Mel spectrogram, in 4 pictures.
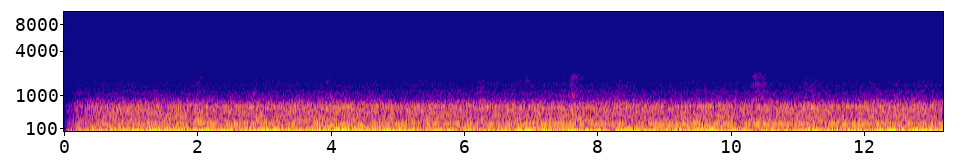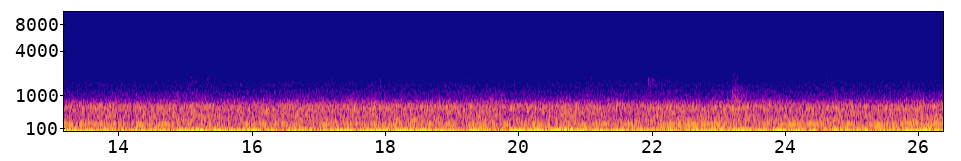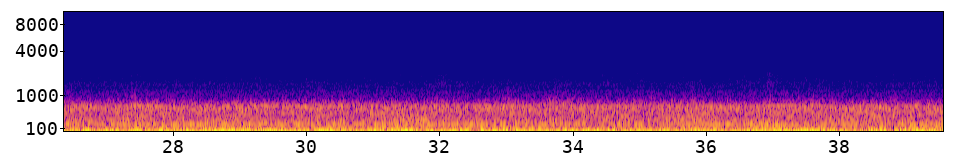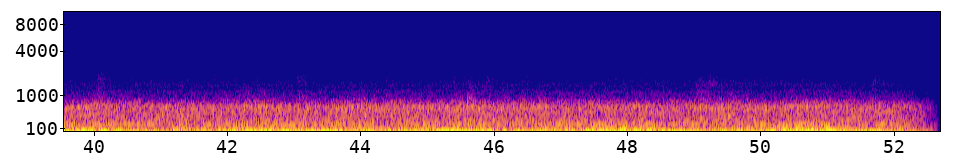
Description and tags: Atmospheric sound for any horror movie or soundtrack.
Atmosphere, Halloween, Horror, Scary, Terror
